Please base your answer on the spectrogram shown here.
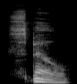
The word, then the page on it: spell: Australian English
